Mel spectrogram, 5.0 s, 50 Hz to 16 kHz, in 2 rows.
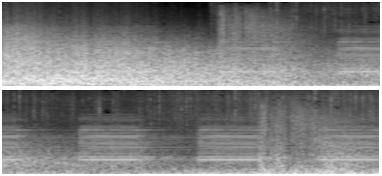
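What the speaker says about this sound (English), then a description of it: "Generator explosion in 6." A generator explodes in the video game The Glitched Attraction: a loud, broad boom opens and rumbles away, then electronic alarm tones beep in a steady repeating pattern. No one speaks.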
